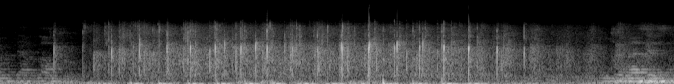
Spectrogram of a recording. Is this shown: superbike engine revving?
no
